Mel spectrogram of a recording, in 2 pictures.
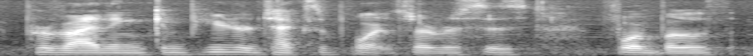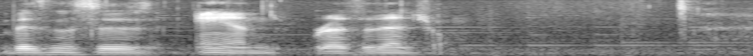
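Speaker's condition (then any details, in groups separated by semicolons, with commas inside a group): Spastic diplegia cerebral palsy; receiving physical therapy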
